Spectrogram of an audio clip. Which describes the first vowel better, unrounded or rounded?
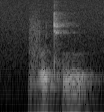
rounded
